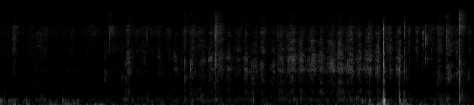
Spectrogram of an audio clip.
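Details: Pet poodle panting indoors in a small room, one of the poodle brothers Iruma and Dory sharing the house while naughty Dory roams on a leash; soft breathy rhythmic huffs with a few sharp clicks and knocks.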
